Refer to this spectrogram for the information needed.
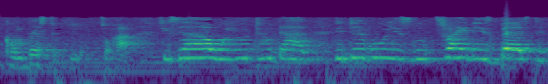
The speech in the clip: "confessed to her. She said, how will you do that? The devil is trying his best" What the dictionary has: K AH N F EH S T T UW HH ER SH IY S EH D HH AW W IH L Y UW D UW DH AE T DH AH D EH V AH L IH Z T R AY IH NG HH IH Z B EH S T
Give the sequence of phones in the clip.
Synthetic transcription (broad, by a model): K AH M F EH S T T UW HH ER SH IY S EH HH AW W IH L Y UW D UW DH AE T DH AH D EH B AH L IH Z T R AY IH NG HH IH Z B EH S T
